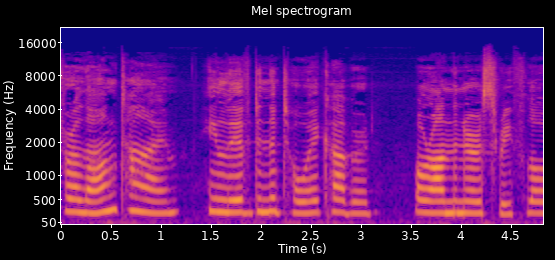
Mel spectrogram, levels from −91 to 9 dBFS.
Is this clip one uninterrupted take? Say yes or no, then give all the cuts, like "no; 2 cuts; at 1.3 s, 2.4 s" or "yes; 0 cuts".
no; 1 cut; at 2.6 s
